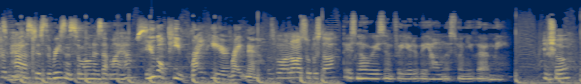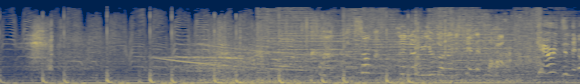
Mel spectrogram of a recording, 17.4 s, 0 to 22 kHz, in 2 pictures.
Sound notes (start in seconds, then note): 10.8 first responder sirens blaring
